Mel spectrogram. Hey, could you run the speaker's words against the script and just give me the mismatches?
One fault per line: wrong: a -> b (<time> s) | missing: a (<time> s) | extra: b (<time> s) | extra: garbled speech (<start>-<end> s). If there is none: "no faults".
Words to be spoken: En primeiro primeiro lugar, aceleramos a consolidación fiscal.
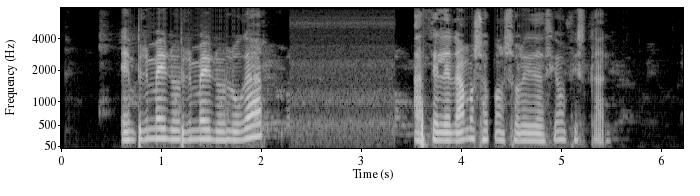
no faults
